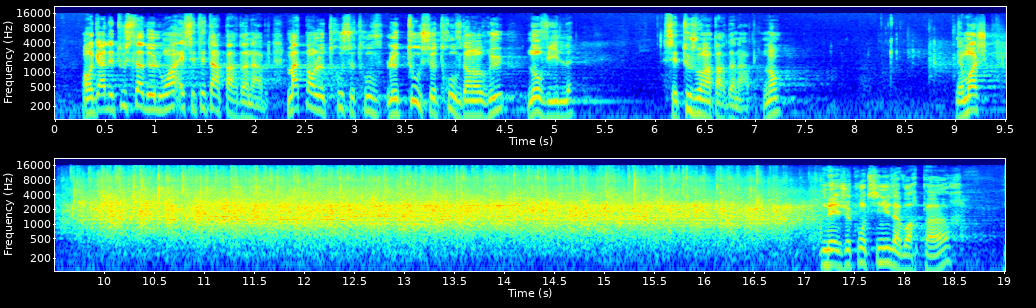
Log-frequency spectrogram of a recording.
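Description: A man speaks calmly into a microphone in a large hall.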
